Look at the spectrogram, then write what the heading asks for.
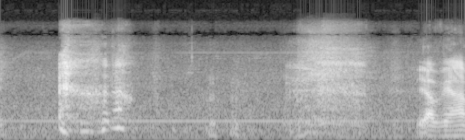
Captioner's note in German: lachen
